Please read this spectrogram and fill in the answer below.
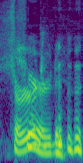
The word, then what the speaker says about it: Xrd: The X is pronounced as a sh. – Shard. – Shard. – Guilty Gear Shard.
